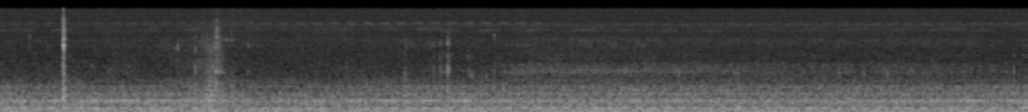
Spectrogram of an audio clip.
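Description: Steady low rumble with a constant hum under it, with a few sharp clicks in the first two seconds.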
